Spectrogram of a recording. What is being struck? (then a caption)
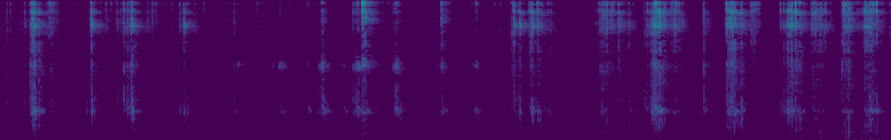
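Glass tumbler. Long fingernails scratch the outer surface of a hollow, empty dark glass drinking tumbler as it is held upright and tilted. The result is a quiet series of short, dry, bright scraping strokes with almost no low end and no ringing tone.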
